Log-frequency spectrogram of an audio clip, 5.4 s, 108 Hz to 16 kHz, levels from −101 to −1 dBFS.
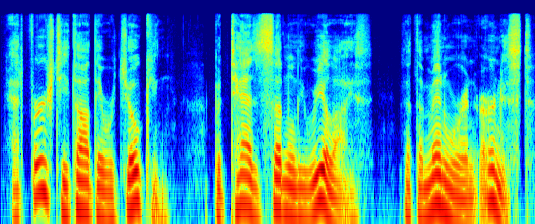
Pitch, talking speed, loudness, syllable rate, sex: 130 Hz, 190 wpm, -17 LUFS, 5.9 syllables/s, male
